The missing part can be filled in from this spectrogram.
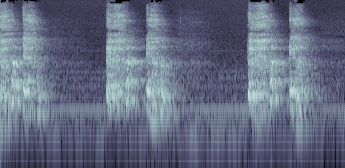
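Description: Three pairs of forceful coughs, six coughs in all, slightly muffled, from an adult coughing while wearing a surgical mask.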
